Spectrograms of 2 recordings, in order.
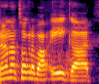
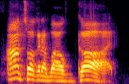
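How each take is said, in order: First: Quick line leaning on "a" before "God"; stress on A. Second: "God" stressed at the end with a falling tune. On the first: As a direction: set "a" apart, said as a full word before "God". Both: Shown as a demonstration. Contrasts a God with God.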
